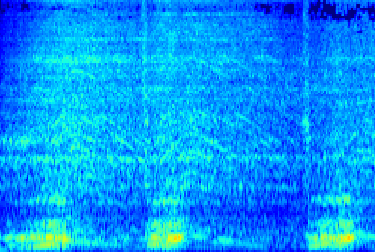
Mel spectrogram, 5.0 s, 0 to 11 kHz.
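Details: Chevrolet Z71 single-cab truck; after swapping in another spark plug, three quick throttle blips rise unevenly and drop back, still slightly rough though running a little better. Cause suspected, not confirmed.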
